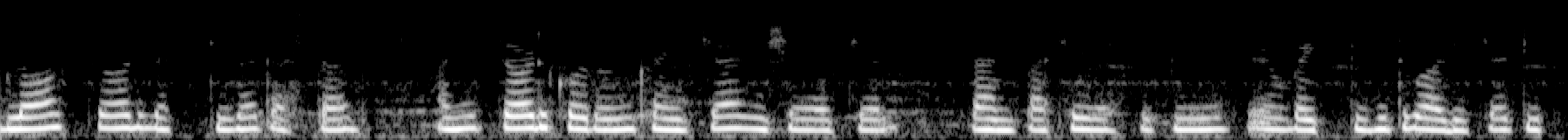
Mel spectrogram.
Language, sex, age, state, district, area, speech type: Goan Konkani, female, 18-30, Goa, Salcete, rural, spontaneous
